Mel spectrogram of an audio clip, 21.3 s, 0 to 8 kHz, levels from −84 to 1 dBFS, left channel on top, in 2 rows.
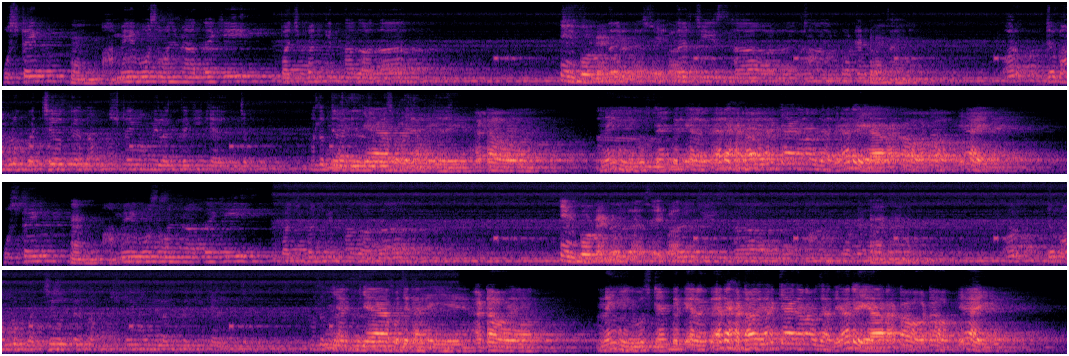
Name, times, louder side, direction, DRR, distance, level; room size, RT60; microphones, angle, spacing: voice 1, 0.0-0.5 1.0-4.1 5.6-9.0 10.0-13.2 13.7-15.1 16.6-17.2, left 1 dB, 60° left, 4 dB, 3.9 m, -34 dB
sound 1, 2.7-15.2, right 2 dB, 55° right, 1.1 m, -41 dB
sound 2, 4.9-5.0 5.9-6.0 6.9-7.0 7.9-8.0 8.9-9.0 9.9-10.0 10.9-11.0 11.9-12.0 12.9-13.0 13.9-14.0, right 2 dB, 40° right, 4.7 m, -40 dB
voice 2, 5.6-6.8 8.7-9.2 13.9-16.1 16.6-20.6, right 3 dB, 85° right, -1 dB, 2.4 m, -25 dB
29.0 x 18.0 x 9.9 m, 2.4 s
head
